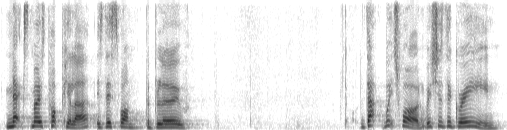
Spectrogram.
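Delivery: ordinary talk, nothing marked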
